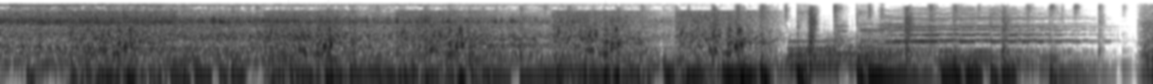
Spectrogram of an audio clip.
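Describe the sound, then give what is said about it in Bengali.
Water poured over a person's head makes a dense, continuous rushing splash that breaks up in the last few seconds into irregular spatters and drips, with no voices. “না ভাই ডালতে যে যে বসেন আপনি, শুনুন ঠান্ডা মাথায় বসেন, পানি ডালতেছি।”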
